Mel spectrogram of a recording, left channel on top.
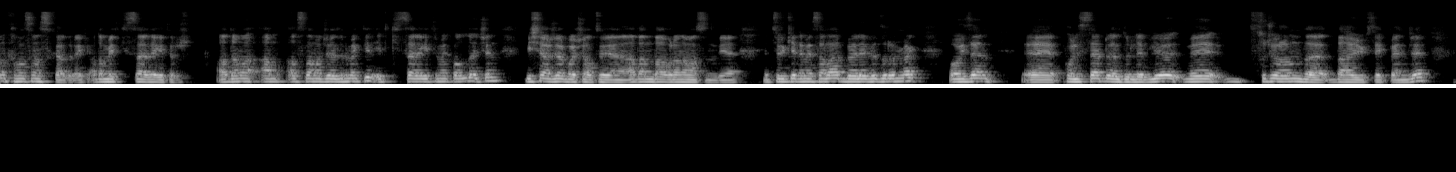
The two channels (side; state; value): right; silent; digital silence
